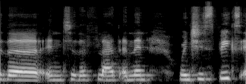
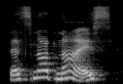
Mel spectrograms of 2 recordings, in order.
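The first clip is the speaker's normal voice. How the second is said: slow, softer mock-prim assistant voice; a prissy digital scold, drawn out; lightly voiced Siri telling you off; imitating Siri; 4 semitones higher, 6 dB quieter, slower than usual.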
